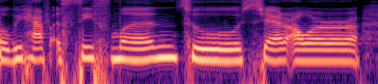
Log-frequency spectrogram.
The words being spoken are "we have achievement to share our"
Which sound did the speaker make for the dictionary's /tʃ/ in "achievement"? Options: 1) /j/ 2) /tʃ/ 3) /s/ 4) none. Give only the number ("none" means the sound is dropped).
3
